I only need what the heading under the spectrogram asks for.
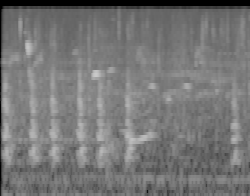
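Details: A displaying Satyr tragopan at a pheasant nursery gives a run of low, hoarse, clucking notes, roughly two per second, while thin high whistles from other birds sound in the background.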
